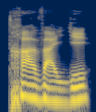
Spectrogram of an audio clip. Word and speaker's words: travaillaient: Ils travaillaient là. So it sounds exactly the same as for he was working there.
